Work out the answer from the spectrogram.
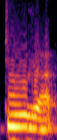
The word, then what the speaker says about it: Dura: We pronounce it Dura. It's two syllables. The first syllable is the syllable du.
